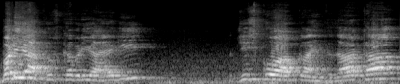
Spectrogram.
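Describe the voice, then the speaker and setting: Audible room echo surrounds a man with an extremely high pitch. His intonation is lively. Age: 60s. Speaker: local activist. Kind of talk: public speech. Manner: emphatic.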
